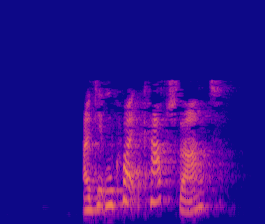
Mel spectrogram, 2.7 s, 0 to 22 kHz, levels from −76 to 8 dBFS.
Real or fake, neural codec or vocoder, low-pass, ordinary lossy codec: real; none; 7.2 kHz; MP3, 24 kbps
